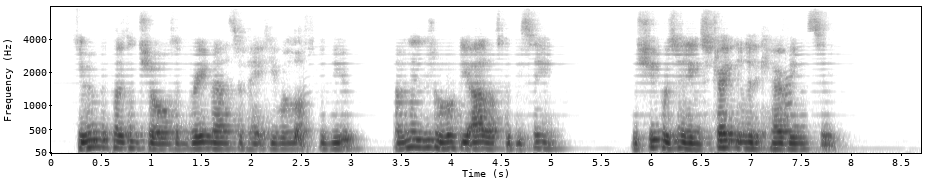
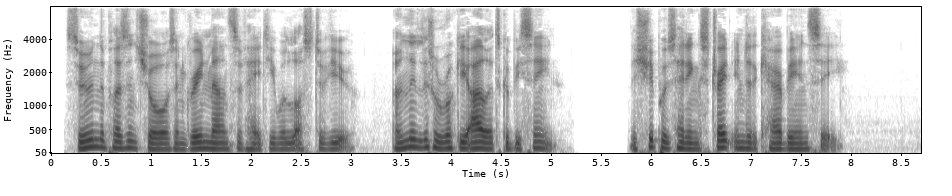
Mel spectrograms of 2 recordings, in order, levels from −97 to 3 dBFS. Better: second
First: noise reduction (neural mask model DeepFilterNet 3)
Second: none

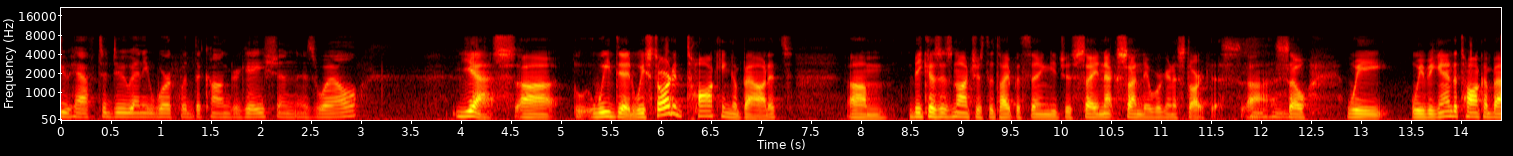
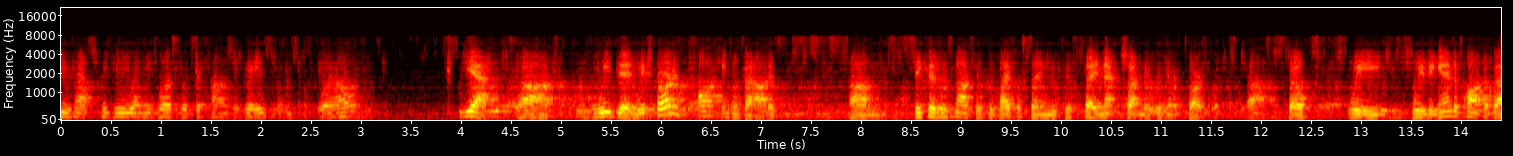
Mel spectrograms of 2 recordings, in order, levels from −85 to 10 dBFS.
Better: first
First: none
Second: noise reduction (neural separator model SepFormer DNS4)

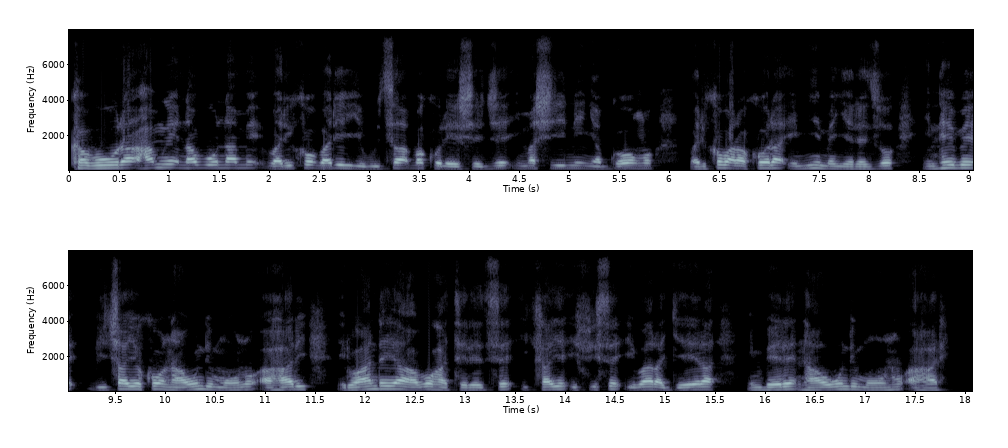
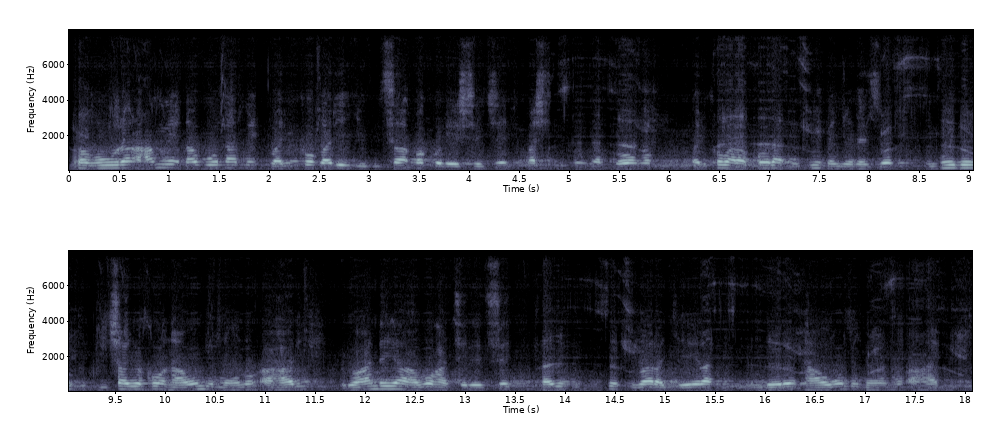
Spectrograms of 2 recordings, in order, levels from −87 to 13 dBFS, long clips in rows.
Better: first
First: none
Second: noise reduction (neural separator model SepFormer DNS4)

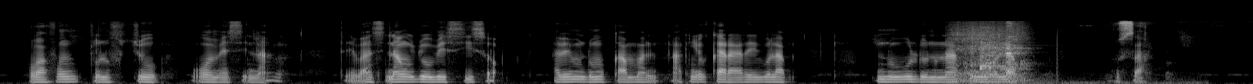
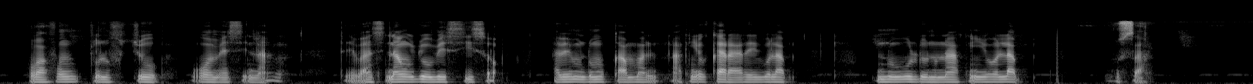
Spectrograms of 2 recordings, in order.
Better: second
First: background sound (Dishes, pots, and pans); 2 dB below the speech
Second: none

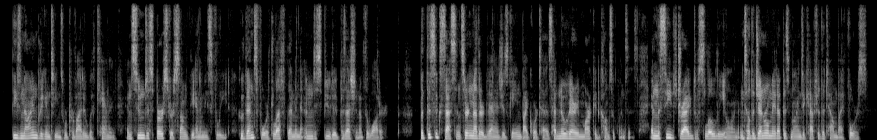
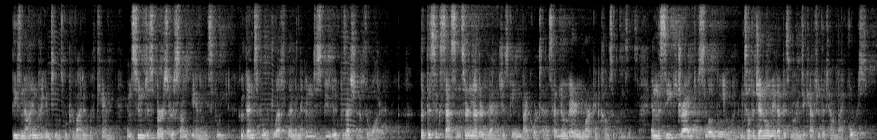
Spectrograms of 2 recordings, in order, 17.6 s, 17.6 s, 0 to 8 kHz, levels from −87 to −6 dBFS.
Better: first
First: none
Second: noise reduction (neural separator model SepFormer DNS4)

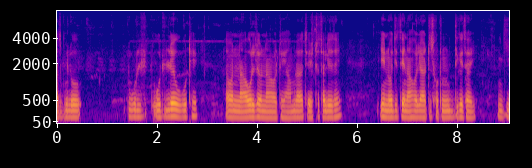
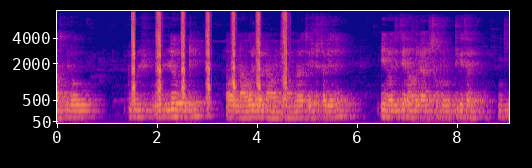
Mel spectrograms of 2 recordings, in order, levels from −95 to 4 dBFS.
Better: first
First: none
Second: background sound (Writing); 1 dB above the speech // room echo; dies away in 0.9 s

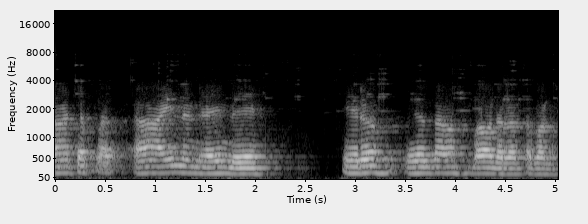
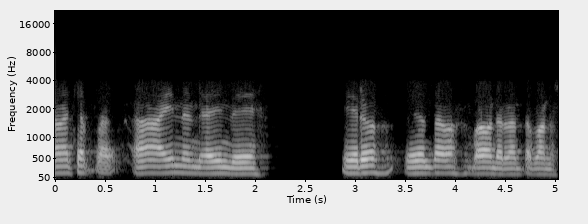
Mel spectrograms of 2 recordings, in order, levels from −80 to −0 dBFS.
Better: second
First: noise reduction (neural separator model SepFormer DNS4)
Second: none

